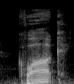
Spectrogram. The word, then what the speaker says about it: quark: Quark, yeah, because then that rhymes with lark and that's the gag, isn't it?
